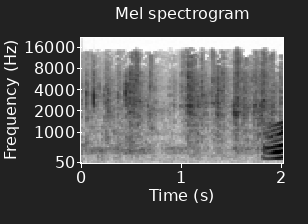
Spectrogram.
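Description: Faint, scattered clicks and crinkles of a small keychain toy being handled in its plastic wrapper.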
